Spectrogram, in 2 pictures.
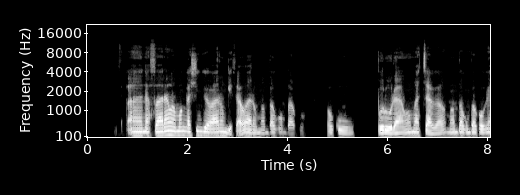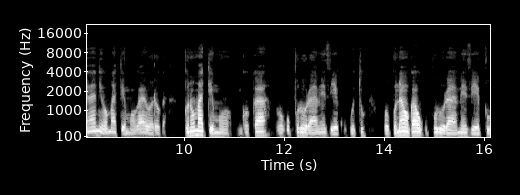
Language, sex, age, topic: Oshiwambo, male, 18-24, agriculture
